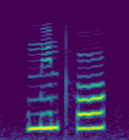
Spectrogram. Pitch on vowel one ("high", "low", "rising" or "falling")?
high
